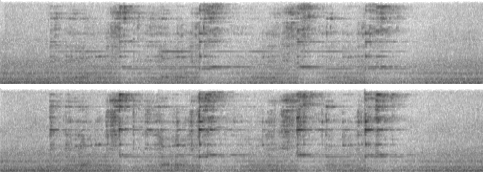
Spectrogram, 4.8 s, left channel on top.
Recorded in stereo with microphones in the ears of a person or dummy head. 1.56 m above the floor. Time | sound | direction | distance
0.5 | cutlery clinking | 40° right (ahead or behind) | 3 m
